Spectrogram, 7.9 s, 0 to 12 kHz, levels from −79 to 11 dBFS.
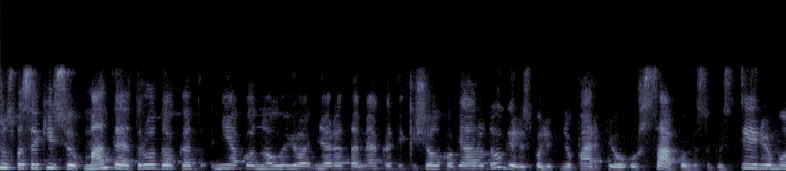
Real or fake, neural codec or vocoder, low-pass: real; none; 7.2 kHz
